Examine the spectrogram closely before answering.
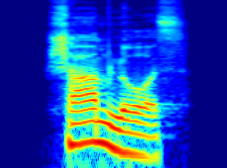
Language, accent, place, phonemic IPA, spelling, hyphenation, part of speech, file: German, Germany, Berlin, /ˈʃaːmloːs/, schamlos, scham‧los, adjective, De-schamlos.ogg
- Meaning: 1. shameless (having no shame), indecent 2. brazen (impudent, immodest, or shameless), barefaced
